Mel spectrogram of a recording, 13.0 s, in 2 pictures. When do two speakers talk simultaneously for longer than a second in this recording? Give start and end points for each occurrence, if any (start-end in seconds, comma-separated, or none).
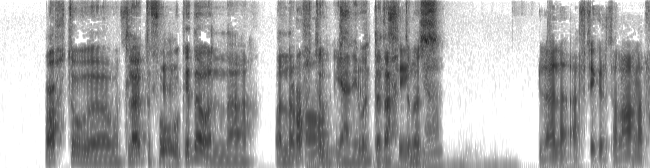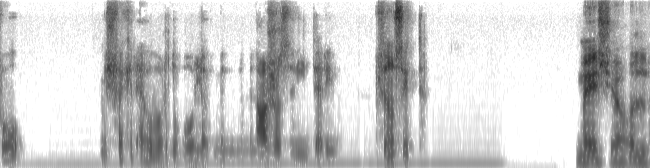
3.0-4.5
